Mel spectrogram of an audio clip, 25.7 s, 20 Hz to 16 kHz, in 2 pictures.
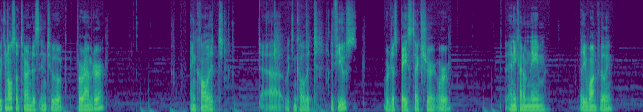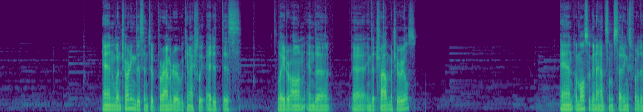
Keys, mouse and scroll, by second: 4.3 shift+t, 5.3-7.4 typing, 8.2 Return, 11.8 right click, 24.2 right click.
